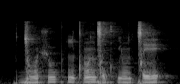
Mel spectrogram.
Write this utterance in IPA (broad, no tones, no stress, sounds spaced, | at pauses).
ɡ͡ǀ õ ʃ u pʰ ĩ tʼ õ ɡ͡ǀ e tʰ j ũː ǀ e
